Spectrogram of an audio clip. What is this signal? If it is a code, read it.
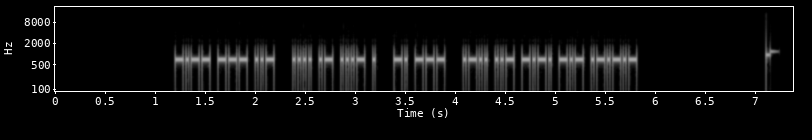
Morse code, heard as a keyed tone, about 44 wpm, 700 Hz. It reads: YOU HAVE NO LUCK.
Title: Sentences from Top 1500 Words 45wpm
